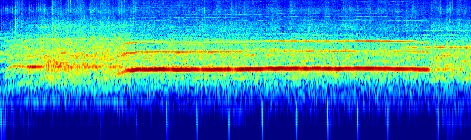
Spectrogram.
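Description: A crowd claps and cheers steadily for several seconds, a dense wash of applause with a sustained high whistle-like tone held over most of it.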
